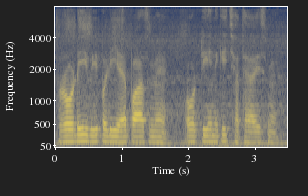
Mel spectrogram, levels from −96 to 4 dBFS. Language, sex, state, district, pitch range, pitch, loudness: Hindi, male, Uttar Pradesh, Saharanpur, 115-130 Hz, 120 Hz, -18 LUFS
